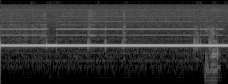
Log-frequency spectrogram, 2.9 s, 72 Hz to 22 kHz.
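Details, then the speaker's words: Rotel RX-1203 1970s receiver (volume control fault, power switch stuck on) playing a steady ~1 kHz test tone with added overtones and crackly bursts; output clearly distorting, cause not yet traced. "A tone on here, and you can actually hear the distortion."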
